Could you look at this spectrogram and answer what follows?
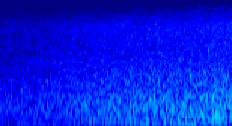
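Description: Waves wash steadily over the sandy shore of a delta, a continuous broad rushing surf that swells slightly louder toward the end, with no voices.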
